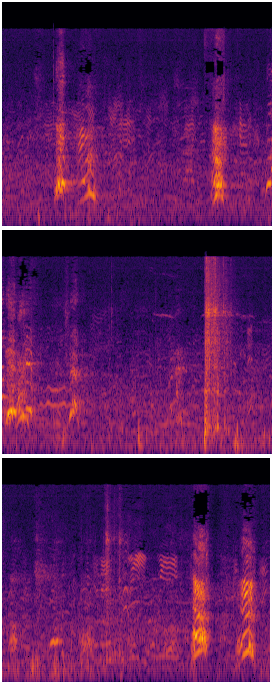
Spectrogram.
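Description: A woman calls out commands to a dog in the open air.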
